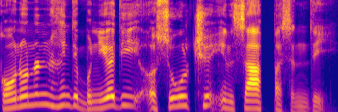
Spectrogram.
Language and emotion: Kashmiri, neutral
